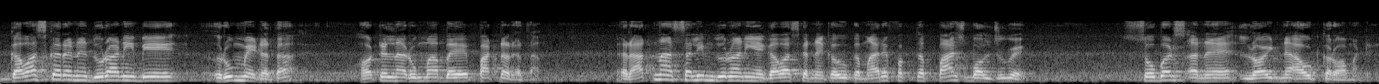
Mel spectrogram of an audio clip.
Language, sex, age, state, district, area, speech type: Gujarati, male, 60+, Gujarat, Rajkot, urban, spontaneous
